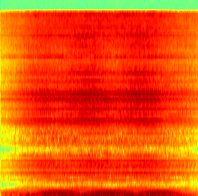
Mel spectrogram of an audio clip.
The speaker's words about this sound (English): Let's cool down with some soothing ASMR. I'm here with my fridge, Big Freezy.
